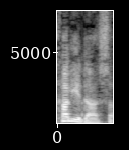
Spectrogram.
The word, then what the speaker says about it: Kalidasa: this one was by kalidasa usually pronounced kalidasa i've never heard it or heard the a pronounced and the second poet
